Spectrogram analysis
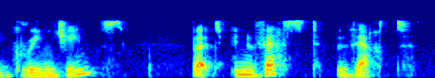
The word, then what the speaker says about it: verte: So we'd say un jean vert to say green jeans, but une veste verte. And you'll notice that we pronounce the T when it has an E at the end as well.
